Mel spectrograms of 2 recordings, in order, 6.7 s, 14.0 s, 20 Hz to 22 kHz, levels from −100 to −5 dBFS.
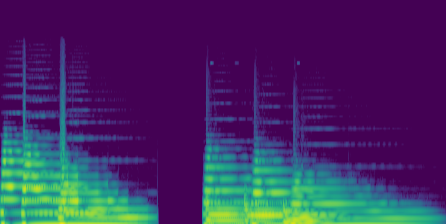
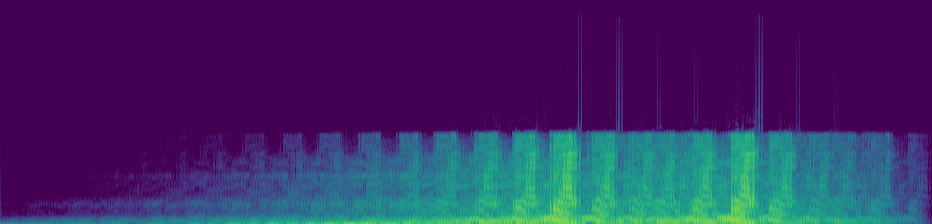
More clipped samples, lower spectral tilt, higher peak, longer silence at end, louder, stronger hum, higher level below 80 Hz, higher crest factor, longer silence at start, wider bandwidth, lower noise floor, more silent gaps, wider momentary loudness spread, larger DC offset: neither; about the same, -12.5 dB/octave vs -12.5 dB/octave; first, -4 dBFS vs -10 dBFS; second, 0 s vs 0.65 s; first, -20 LUFS vs -28 LUFS; neither; first, -30 dBFS vs -36 dBFS; second, 14 dB vs 20 dB; second, 0 s vs 2.25 s; first, 3.2 kHz vs 2.1 kHz; second, -38 dBFS vs -72 dBFS; first, 2.38-3.03 s vs none; second, 18 LU vs 24 LU; first, 7% vs under 0.1%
